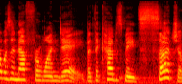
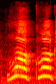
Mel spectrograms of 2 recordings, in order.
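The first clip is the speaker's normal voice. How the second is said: put-on high, loud children's cry of look, look; excited shout; 11 semitones higher, 7 dB louder than usual. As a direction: call out like eager bear cubs. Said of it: "shouted the cubs".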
